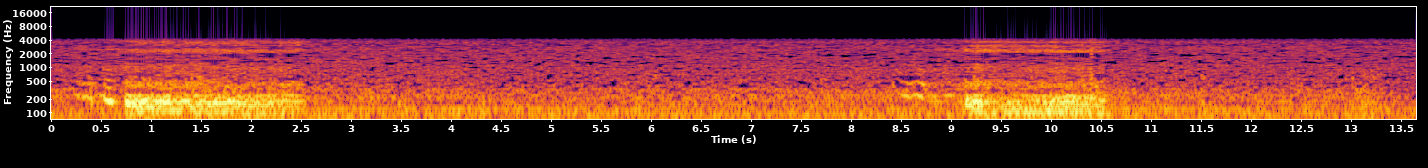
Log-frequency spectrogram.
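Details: Loud snoring during sleep: two loud, deep, rumbling snores about eight seconds apart, with quiet breathing and low background hum between them.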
